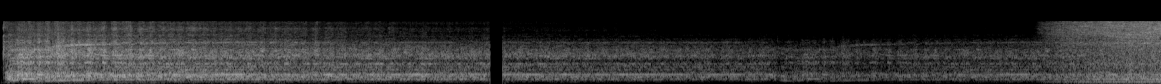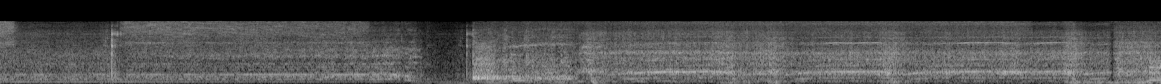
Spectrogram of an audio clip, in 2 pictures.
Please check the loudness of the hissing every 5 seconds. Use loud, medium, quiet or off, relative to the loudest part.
off, off, loud, medium, medium.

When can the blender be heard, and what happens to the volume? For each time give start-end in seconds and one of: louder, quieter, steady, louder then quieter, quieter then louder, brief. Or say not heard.
0.0-23.1 quieter then louder.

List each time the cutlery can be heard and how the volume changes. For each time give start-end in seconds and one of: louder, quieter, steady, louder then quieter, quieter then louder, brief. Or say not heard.
not heard.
